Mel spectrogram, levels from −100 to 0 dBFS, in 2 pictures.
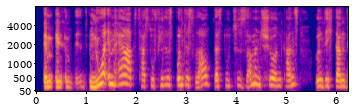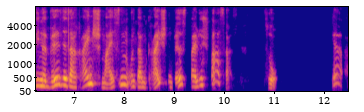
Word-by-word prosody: ähm, 180 +2 +8
äh, 180 - +8
ähm 175 -1 -5
de 175 +4 -13
nur 225 - +7
im 285 - +9
Herbst 265 -2 +1
hast 205 0 -6
du 225 - -6
vieles 245 +2 -6
buntes 245 0 +2
Laub, 265 +11 -4
dass 205 0 -1
du 215 0 -13
zusammenschirren 235 +1 -1
kannst 260 +7 -4 0.3
und 220 +2 +1
dich 220 -1 -3
dann 205 -1 +3
wie 220 - -6
'ne 200 -4 -2
Wilde 245 +5 +3
da 205 -5 -3
reinschmeissen 265 - -5
und 195 -6 -13
am 175 -2 -6
Kreischen 170 +2 -8
bist, 245 - -6
weil 190 -1 -5
du 245 +3 -8
Spaß 245 - -12
hast, - - -19 0.7
so. 450 +1 -10 1.1
Ja. - - -14
225 Hz, 165 wpm, -22 LUFS, 195-255 Hz, 1.1 s, im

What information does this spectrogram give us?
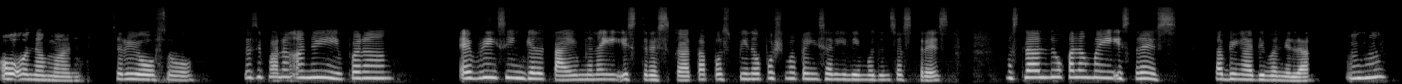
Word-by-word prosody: Oo 245 -1 +4
naman, 190 -5 -1 0.3
seryoso. 220 -5 +1 0.5
Kasi 315 +2 -3
parang 170 - -2
ano 315 - +2
eh, 310 -5 +3
parang 290 +1 0 0.6
every 290 +3 +3
single 290 -4 +2
time 210 +1 0
na 225 +1 -2
naii-stress 225 -2 -2
ka 195 -1 +1
tapos 235 +1 -3
pinu-push 250 +2 -2
mo 275 -2 -3
pa 260 - 0
yung 250 -2 -2
sarili 230 -2 +1
mo 220 - -3
dun 215 0 -2
sa 225 +1 -4
stress, 195 -1 -3 0.5
mas 290 -3 -3
lalo 320 +1 +4
ka 325 0 +1
lang 325 -1 +2
mai-stress, 275 -6 -1 0.3
sabi 245 -1 +1
nga 220 - +4
'di 220 -1 +2
ba 205 - +1
nila, 180 -3 +2 0.4
mhm. 310 +5 +2
245 Hz, 150 wpm, -21 LUFS, 215-290 Hz, 0.6 s, Oo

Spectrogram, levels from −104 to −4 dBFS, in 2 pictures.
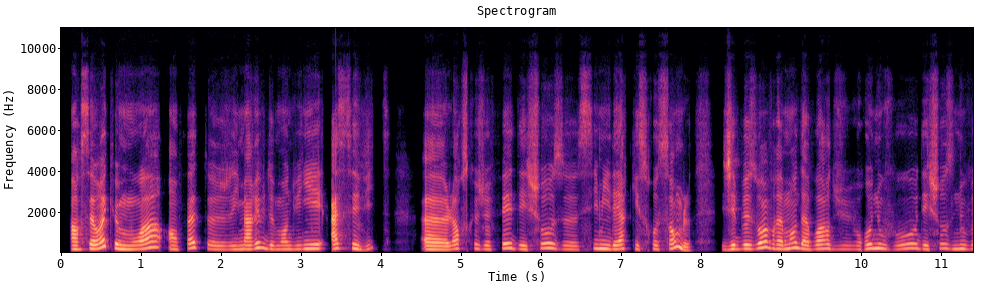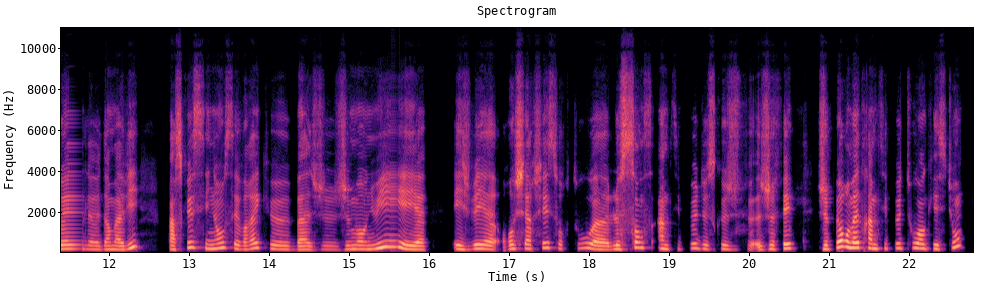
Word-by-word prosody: Alors 180 -1 +6
c'est 185 +3 +4
vrai 285 +11 +8
que 235 - +3
moi, 200 +8 +5
en 185 -1 0
fait 225 +9 +1
j 175 -2 -5
il 180 - -4
m'arrive 190 +7 +4
de 190 - -1
m'ennuyer 185 +4 0
assez 220 0 +4
vite, 185 +6 -13 0.4
heu, 170 -2 +6
lorsque 210 +3 -2
je 190 -2 -7 0.2
fais 230 +1 +5
des 190 -4 -3
choses, 225 +2 -1
heu, 175 -2 -7
similaires 200 +2 +1
qui 200 -2 -8
se 185 +1 -11
ressemblent. 190 - +1 0.4
J'ai 180 +4 +2
besoin 200 +8 +4
vraiment 215 +2 +2
d'avoir 200 +1 +2
du 180 -1 -14
renouveau, 200 +2 -1
des 190 -4 -4
choses 210 +3 -6
nouvelles 195 -2 -3
dans 175 +1 -4
ma 170 -1 -1
vie, 275 - -1 0.3
parce 180 0 -1
que 260 +1 0
sinon 235 -2 -2
c'est 240 -5 -4
vrai 205 +7 -2
que, 185 -8 -5
bah, 165 0 -3
je 165 +1 -14
je 165 +3 -9
m'ennuie 210 +11 +1
et 185 -5 +3
heu, 165 - -2 0.4
et 190 -1 -1
je 165 -1 -8
vais 195 -2 +1
rechercher 200 +4 -1
surtout, 230 0 -6
heu, 170 -4 +2
le 190 +3 0
sens 255 +7 -2
un 205 -1 -1
petit 185 0 -18
peu 230 0 -5
de 200 -1 -6
ce 180 0 -10
que 195 0 -6
je 170 -2 -12
v - - -8
je 175 +4 -4
fais. 215 +4 +1 0.2
Je 190 - -1
peux 190 +10 +4
remettre 255 -5 +5
un 225 - +4
petit 215 +2 -7
peu 230 +2 -6
tout 235 +2 -2
en 220 - +2
question 210 - -4
195 Hz, 200 wpm, -25 LUFS, 180-225 Hz, 0.4 s, vrai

